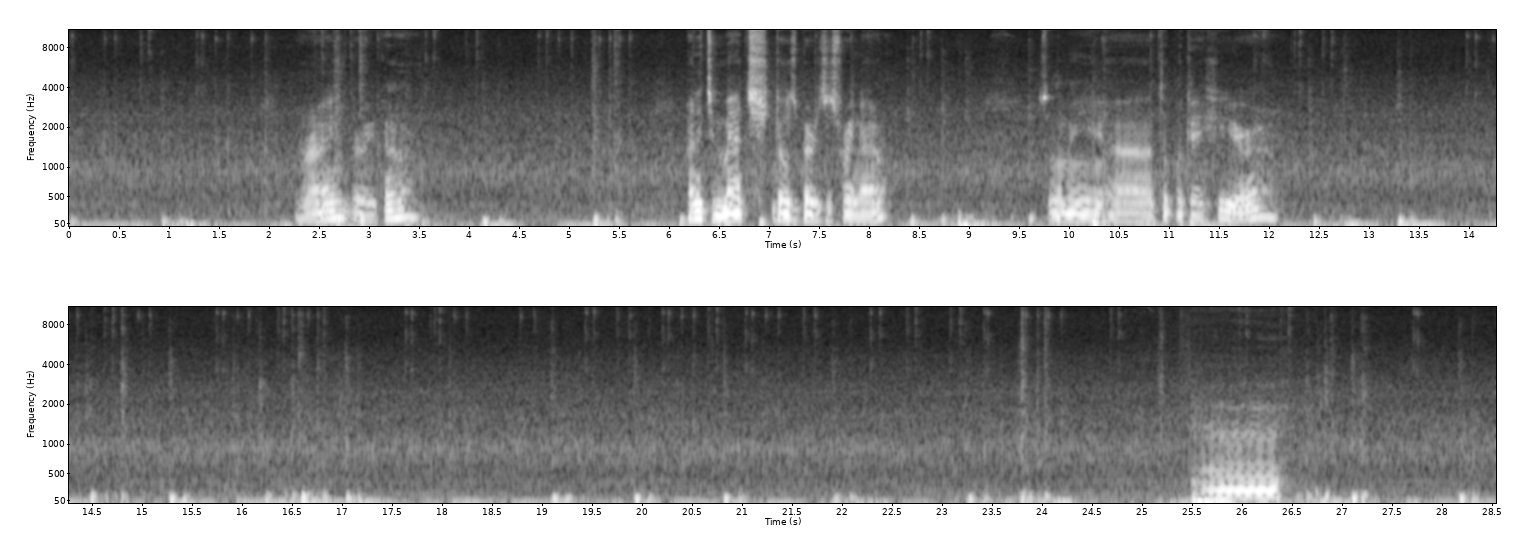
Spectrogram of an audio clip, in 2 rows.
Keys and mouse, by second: 0.9 g, 1.9-2.9 drag, 3.3 g, 4.1 g, 6.9 g, 10.2 ctrl+b, 11.2 g, 13.3 g, 14.6-16.6 drag, 15.2 g, 17.0 r, 19.1 g, 19.9 g, 20.8 g, 21.9 g, 23.2 g, 27.1 ctrl+b, 28.1 g.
